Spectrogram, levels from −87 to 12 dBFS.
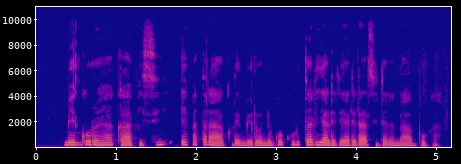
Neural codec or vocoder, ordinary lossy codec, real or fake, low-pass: none; none; real; 9.9 kHz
